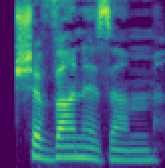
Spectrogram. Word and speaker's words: chauvinism: Stress show. Keep v soft and finish with nism smoothly. Chauvinism.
